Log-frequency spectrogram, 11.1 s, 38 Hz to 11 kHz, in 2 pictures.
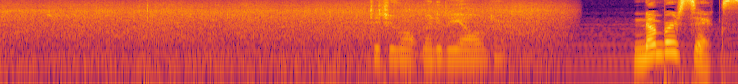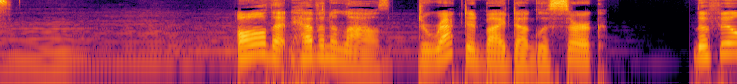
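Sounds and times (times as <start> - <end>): soft outdoor ambience hiss: 0.0 - 5.3.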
